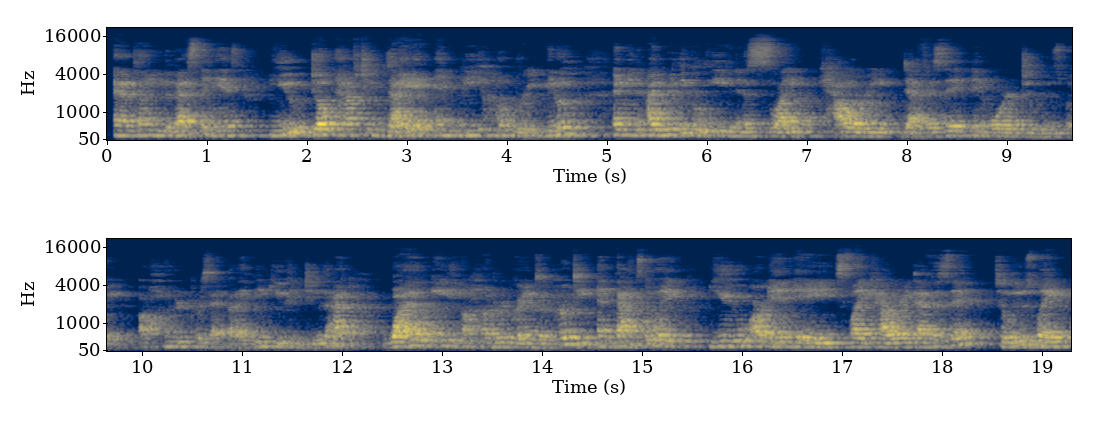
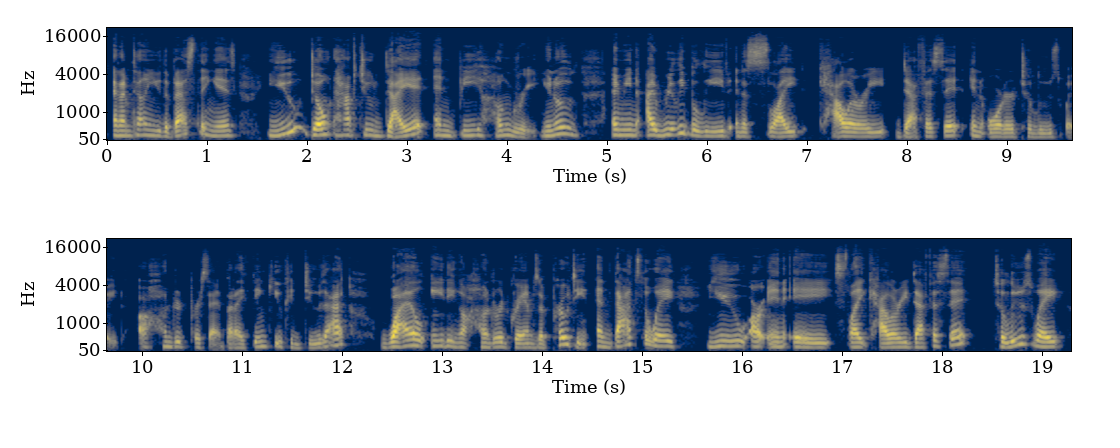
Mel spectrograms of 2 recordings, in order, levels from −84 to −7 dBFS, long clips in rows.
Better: second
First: off-mic speech; far // room echo; strong; dies away in 0.9 s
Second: none

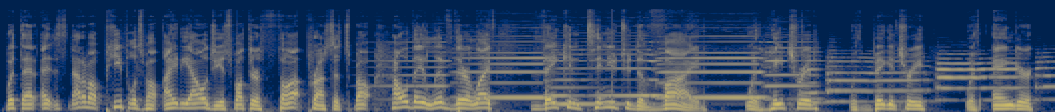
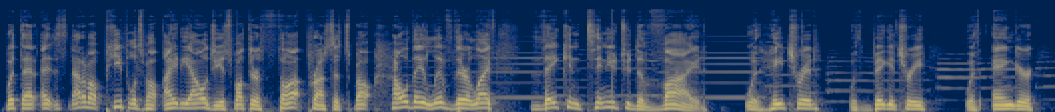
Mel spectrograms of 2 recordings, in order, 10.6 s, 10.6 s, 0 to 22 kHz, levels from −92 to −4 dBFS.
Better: second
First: background music; loud; from 4.5 s on; 6 dB below the speech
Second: background music; faint; from 4.5 s on; 25 dB below the speech

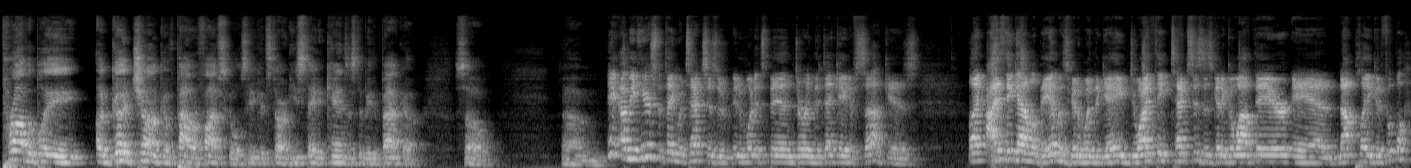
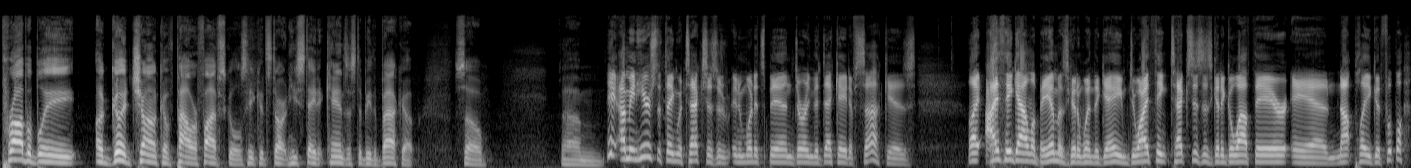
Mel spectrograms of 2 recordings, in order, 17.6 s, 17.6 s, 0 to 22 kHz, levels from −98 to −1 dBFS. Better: second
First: room echo; slight; dies away in 0.3 s // off-mic speech; far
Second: none

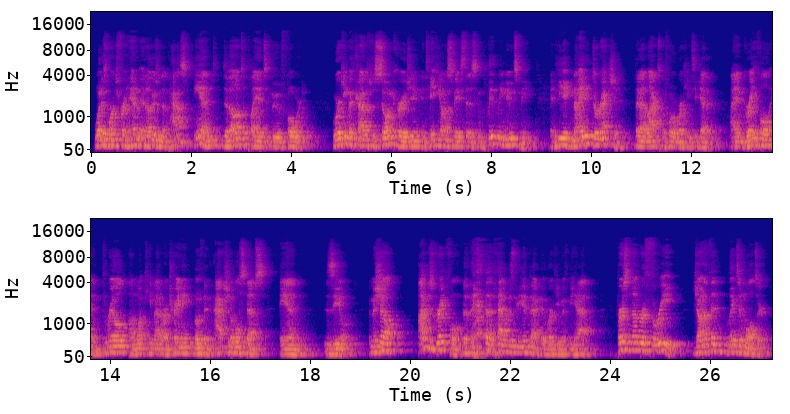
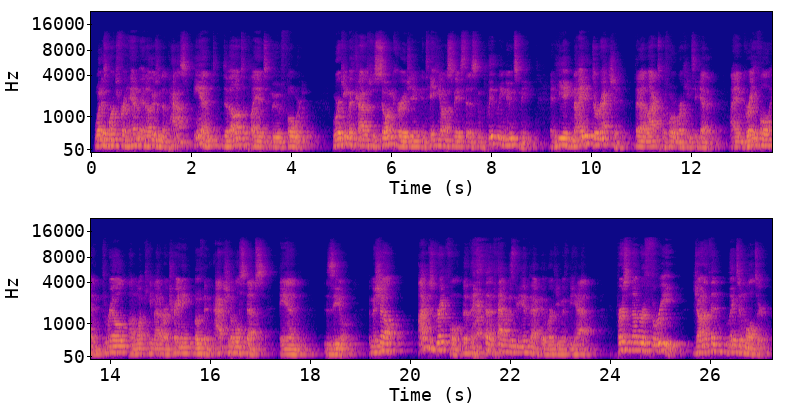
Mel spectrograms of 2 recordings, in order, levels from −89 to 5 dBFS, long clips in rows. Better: neither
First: off-mic speech; far // room echo; noticeable; dies away in 0.6 s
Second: off-mic speech; far // room echo; noticeable; dies away in 0.6 s

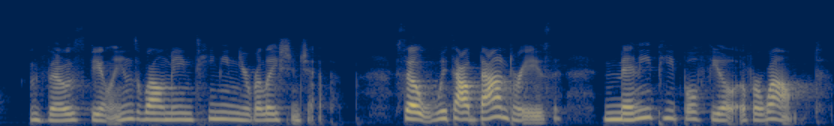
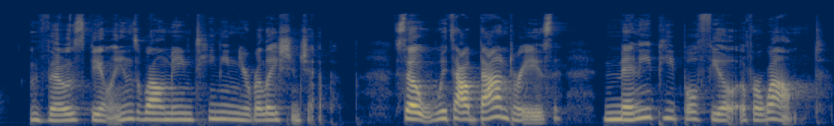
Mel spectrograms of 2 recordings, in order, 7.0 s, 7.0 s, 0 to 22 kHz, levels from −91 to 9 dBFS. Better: second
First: muffled; very; fading above 2.5 kHz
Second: none

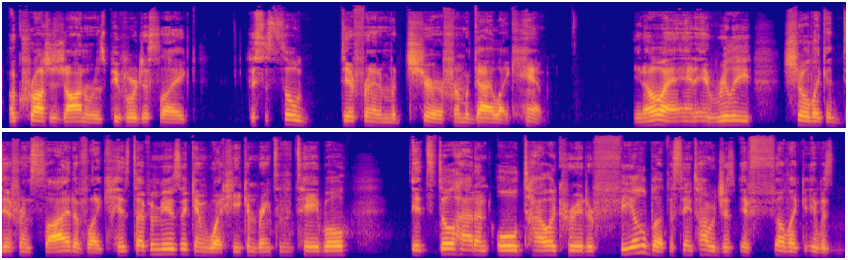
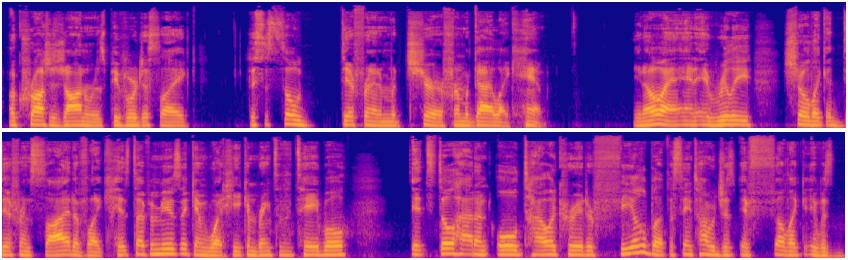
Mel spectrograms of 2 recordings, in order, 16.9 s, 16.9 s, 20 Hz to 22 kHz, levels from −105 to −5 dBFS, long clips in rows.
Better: second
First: thin; somewhat; fading below 300 Hz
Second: none

